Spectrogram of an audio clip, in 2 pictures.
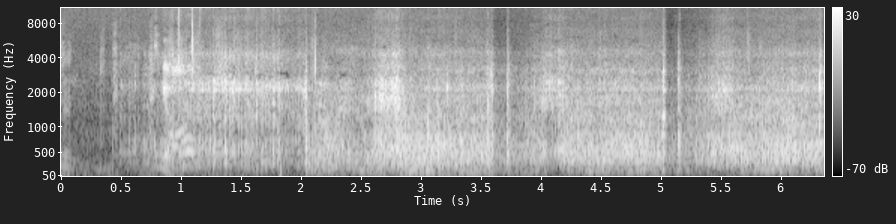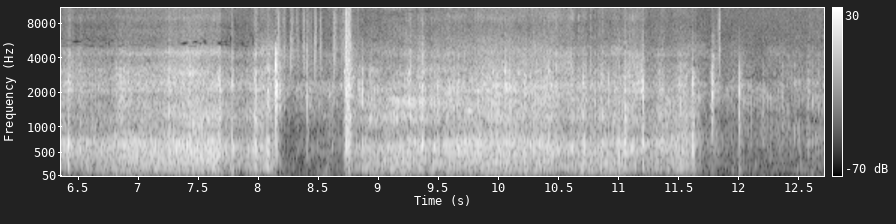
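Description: Skateboard wheels roll and rumble over rough concrete.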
